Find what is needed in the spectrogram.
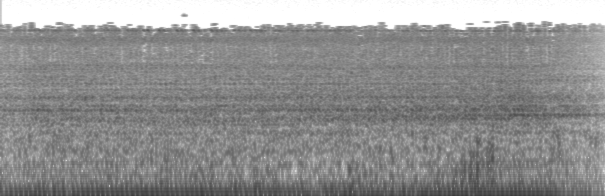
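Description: A vehicle's engine running steadily with road noise while driving, heard from on board: a strong low even hum that fades in at the start and tapers off near the end.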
